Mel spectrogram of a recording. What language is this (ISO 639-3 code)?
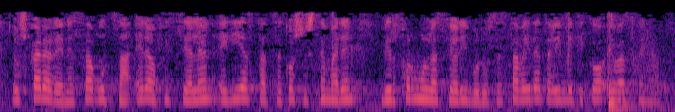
eus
